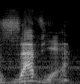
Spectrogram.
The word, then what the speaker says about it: Xavier: you see every time there's a mission Professor Xavier which is how you pronounce his name properly goes to me my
